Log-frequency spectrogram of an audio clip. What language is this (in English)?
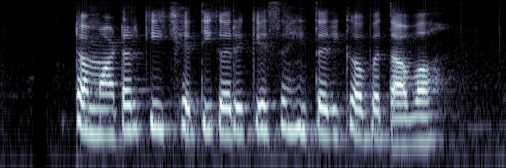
Chhattisgarhi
